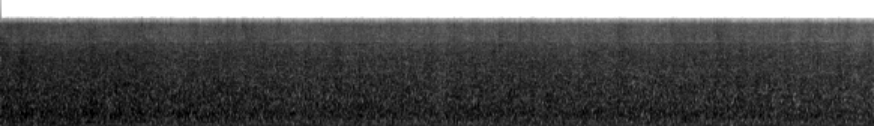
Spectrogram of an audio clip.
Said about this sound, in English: It's raining beautifully in this day.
